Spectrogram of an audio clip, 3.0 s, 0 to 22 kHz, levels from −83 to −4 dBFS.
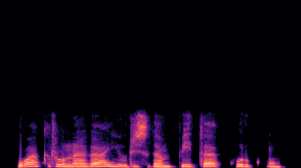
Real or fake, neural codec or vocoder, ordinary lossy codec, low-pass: fake; vocoder, 24 kHz, 100 mel bands, Vocos; Opus, 32 kbps; 7.2 kHz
